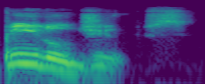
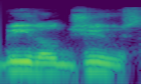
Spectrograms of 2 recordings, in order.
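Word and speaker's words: Betelgeuse: So, in the hunter's shoulder, there's a stall called Beetlejuice. It looks like Beetlegeist, but it is pronounced Beetlejuice.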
